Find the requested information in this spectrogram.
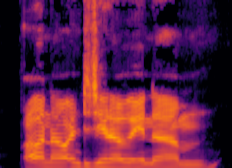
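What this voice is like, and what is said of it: Brief put-on Australian accent. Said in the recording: “You're doing an Australian accent for a second.”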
